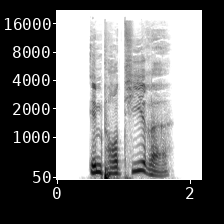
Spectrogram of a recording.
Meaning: inflection of importieren: 1. first-person singular present 2. singular imperative 3. first/third-person singular subjunctive I
- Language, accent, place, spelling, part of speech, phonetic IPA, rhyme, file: German, Germany, Berlin, importiere, verb, [ɪmpɔʁˈtiːʁə], -iːʁə, De-importiere.ogg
